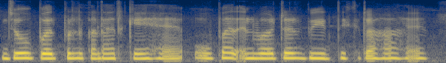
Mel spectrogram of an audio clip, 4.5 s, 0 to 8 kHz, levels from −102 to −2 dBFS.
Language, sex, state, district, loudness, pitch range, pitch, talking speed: Hindi, female, Uttar Pradesh, Lalitpur, -15 LUFS, 230-235 Hz, 235 Hz, 150 wpm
